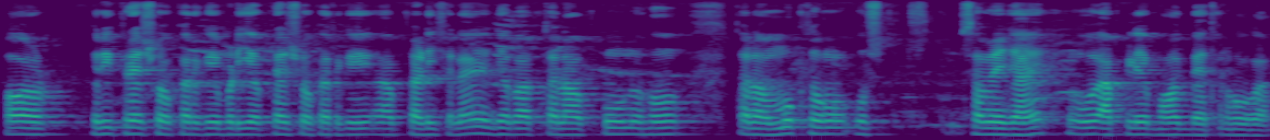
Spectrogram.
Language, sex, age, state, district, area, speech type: Hindi, male, 45-60, Madhya Pradesh, Balaghat, rural, spontaneous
